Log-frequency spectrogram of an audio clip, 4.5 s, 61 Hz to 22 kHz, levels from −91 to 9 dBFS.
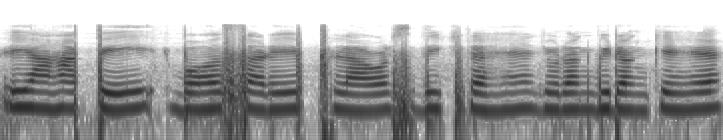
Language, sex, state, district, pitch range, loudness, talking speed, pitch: Hindi, female, Bihar, Sitamarhi, 220-230 Hz, -14 LUFS, 160 wpm, 225 Hz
